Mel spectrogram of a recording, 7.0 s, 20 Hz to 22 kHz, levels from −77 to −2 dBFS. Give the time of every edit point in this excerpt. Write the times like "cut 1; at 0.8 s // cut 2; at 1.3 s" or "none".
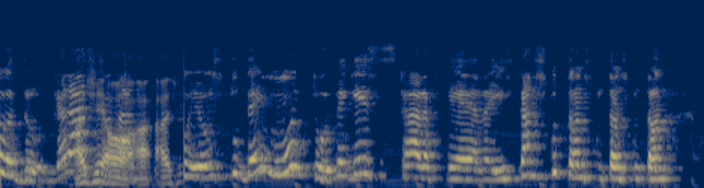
cut 1; at 1.8 s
